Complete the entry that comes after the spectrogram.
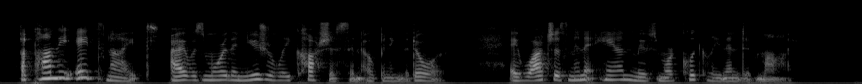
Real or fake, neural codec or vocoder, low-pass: real; none; 7.2 kHz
